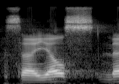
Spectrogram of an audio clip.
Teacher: صاد کو موٹا کر کے پڑھیں گے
